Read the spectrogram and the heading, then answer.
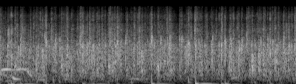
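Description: A steady round of applause, many hands clapping in a dense, crackling wash that holds at an even loudness for the whole stretch, with a few brief vocal sounds mixed in at the start.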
